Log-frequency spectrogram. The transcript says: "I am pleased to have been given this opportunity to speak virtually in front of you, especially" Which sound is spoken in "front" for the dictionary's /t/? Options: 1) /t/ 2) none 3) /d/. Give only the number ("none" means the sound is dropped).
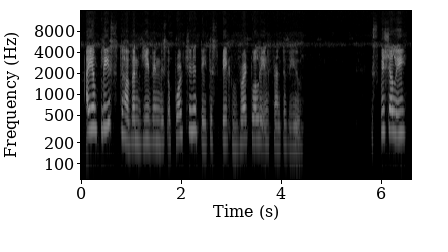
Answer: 1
